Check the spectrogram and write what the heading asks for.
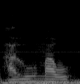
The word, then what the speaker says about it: Aumaua: It's like as if it's Hawaiian. Aumaua.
